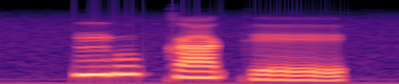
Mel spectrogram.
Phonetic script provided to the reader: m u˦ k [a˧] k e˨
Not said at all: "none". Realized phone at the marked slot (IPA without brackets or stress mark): a˧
